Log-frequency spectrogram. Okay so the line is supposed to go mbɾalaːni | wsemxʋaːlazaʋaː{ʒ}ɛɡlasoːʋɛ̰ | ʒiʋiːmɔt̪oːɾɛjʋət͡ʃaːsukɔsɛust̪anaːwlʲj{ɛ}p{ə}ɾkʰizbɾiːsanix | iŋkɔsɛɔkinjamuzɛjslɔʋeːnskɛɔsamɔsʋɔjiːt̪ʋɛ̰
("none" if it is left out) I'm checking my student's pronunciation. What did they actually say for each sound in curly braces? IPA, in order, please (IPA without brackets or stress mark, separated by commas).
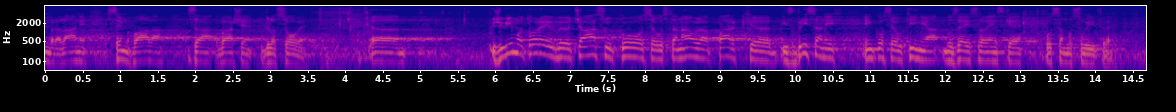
ʃ, a, a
